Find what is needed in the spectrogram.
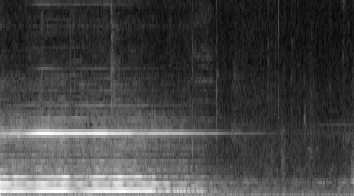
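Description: A single steady, held musical tone with overtones that fades out about two and a half seconds in, leaving only faint room sound.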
